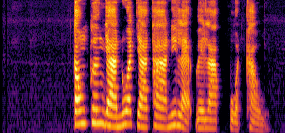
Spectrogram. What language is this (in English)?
Thai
